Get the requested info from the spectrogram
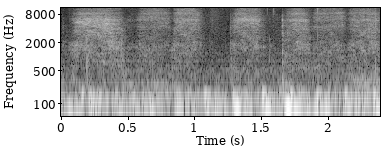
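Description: Near silence: room tone with very faint scratching and a few tiny soft ticks.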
